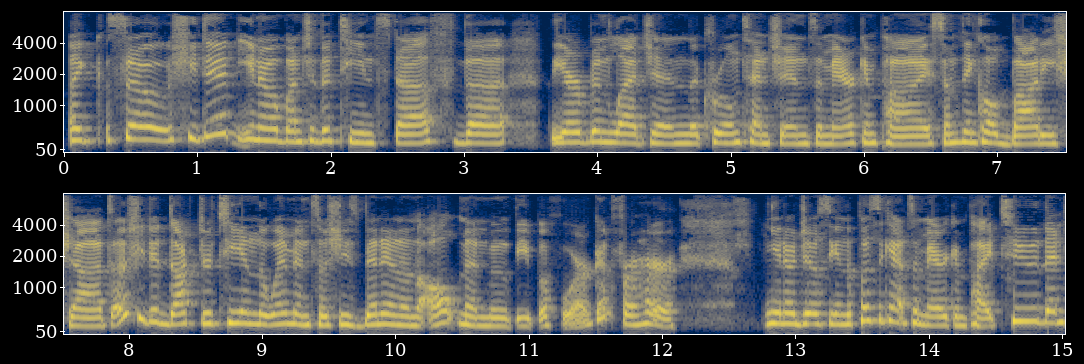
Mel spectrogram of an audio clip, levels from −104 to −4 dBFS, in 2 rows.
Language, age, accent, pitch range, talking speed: English, 20-39, American, 190-260 Hz, 215 wpm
